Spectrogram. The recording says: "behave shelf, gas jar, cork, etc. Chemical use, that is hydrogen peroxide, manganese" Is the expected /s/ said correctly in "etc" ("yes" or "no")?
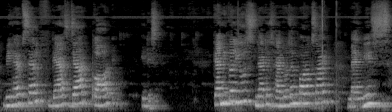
no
